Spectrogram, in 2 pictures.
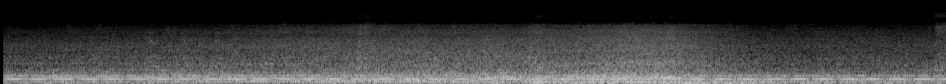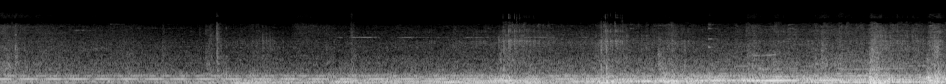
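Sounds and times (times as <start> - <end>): electric tram humming: 0.0 - 18.9
street traffic: 0.0 - 18.9.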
